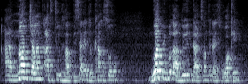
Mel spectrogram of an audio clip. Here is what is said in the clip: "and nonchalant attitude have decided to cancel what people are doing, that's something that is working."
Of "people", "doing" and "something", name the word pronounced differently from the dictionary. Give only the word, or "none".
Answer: something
